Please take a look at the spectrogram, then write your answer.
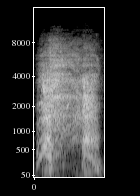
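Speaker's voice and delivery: harsh loud hacking cough; coughing fit, chest rattling. Real, not acted. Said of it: "I'm coughing".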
